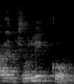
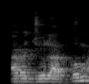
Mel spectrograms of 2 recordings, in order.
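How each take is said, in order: First: The vowel after 'arjul' is i. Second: The vowel after 'arjul' is a. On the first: The feet are only wiped. "Tapi kalau dibaca wa arjulikum itu mengikuti kepada wamsahu biru'usikum" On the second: The feet are washed. "Kalau dibaca arjulakum artinya kaki itu dibasuh"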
